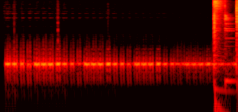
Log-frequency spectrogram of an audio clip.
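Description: A single sustained electronic tone, like a telephone dial tone, holding one pitch with a fast, even flutter.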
